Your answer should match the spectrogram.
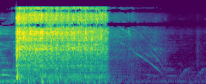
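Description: Milwaukee cordless impact wrench running on a wheel lug nut for about two seconds to loosen it. It is loud while running, then the motor winds down with a falling whine.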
